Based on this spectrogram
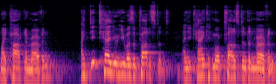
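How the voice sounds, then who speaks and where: With a Cork accent, a man speaks at a moderate pace and medium pitch in a dark, mellow tone. His intonation is lively, and audible room echo is present. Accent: Southern Irish, Cork. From Ireland, Cork. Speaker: storyteller. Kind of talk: storytelling to live audience. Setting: theatre stage with audience.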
